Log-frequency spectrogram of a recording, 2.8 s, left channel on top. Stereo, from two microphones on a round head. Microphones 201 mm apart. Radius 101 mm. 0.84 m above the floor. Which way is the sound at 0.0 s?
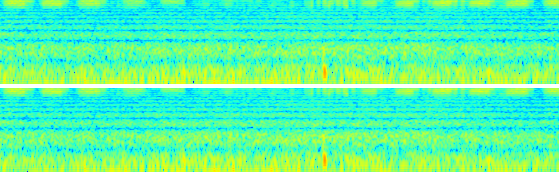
Centre (ahead or behind).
